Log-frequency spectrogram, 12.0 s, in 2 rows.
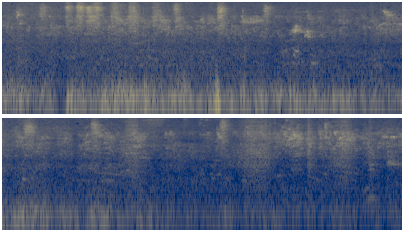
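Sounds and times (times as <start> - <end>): wind rumbling on microphone: 0.0 - 8.7
birds chirping: 0.0 - 12.0.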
